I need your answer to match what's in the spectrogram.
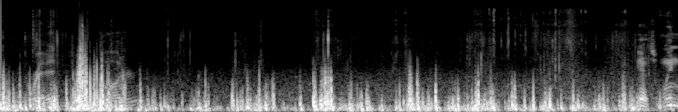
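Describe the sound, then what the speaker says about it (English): Steady wind buffets the microphone while a person talks continuously over it, the gusts rumbling low and constant throughout. "it's windy here too"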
